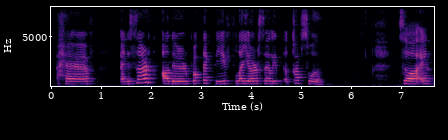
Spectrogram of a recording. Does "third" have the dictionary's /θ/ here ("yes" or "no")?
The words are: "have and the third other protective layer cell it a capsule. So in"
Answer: no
